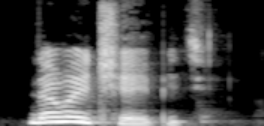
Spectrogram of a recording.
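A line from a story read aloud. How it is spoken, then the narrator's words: Gentle, affectionate. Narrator (Russian): ласково предложила подруга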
